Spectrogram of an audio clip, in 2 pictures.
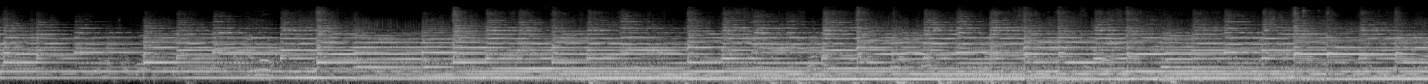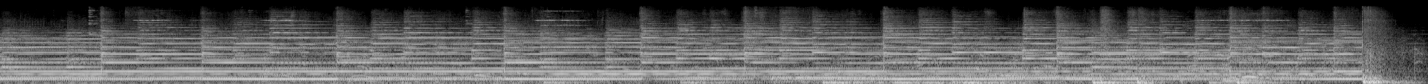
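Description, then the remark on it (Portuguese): Church bells of the church in Rio Caldo peal loudly and continuously on a Sunday for nearly half a minute, their overlapping tones ringing out and sustaining into one another, with no voices heard. “Vamos ouvir só o toque dos sinos da Igreja de Rio Caldo.”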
